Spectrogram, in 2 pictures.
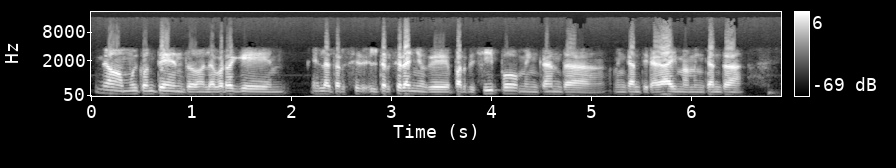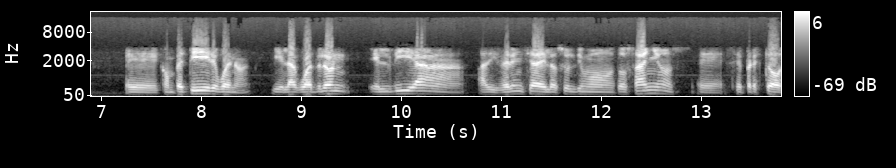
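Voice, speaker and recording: A man's voice: mid-range voice, steady tone, moderate pace, no echo. Argentine man on a dull phone line. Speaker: interviewed amateur triathlete. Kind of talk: casual radio interview.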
